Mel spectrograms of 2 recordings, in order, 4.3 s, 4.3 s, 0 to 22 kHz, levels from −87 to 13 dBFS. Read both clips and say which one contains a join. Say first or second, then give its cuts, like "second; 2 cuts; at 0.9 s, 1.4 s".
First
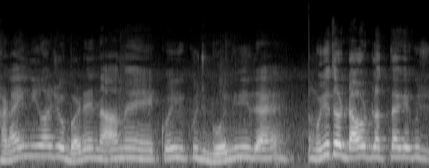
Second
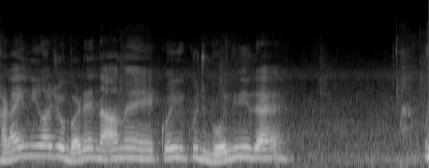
first; 1 cut; at 3.1 s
